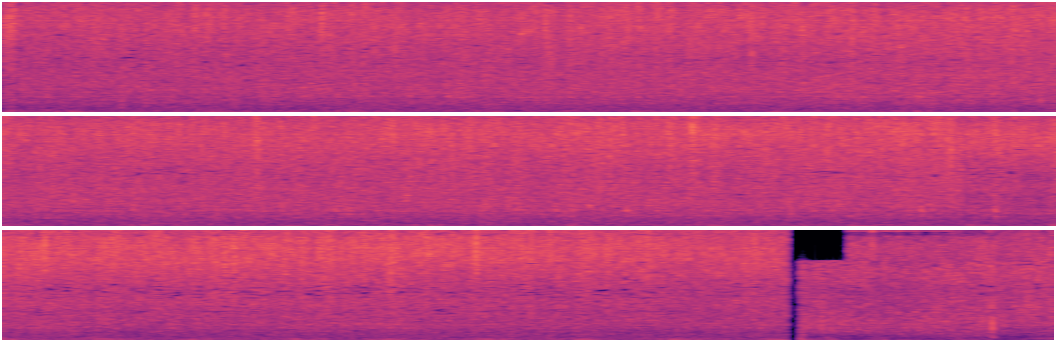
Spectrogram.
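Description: Steady heavy rain, an even hiss with no break until a brief dropout near the end, after which it carries on with more low rumble.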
